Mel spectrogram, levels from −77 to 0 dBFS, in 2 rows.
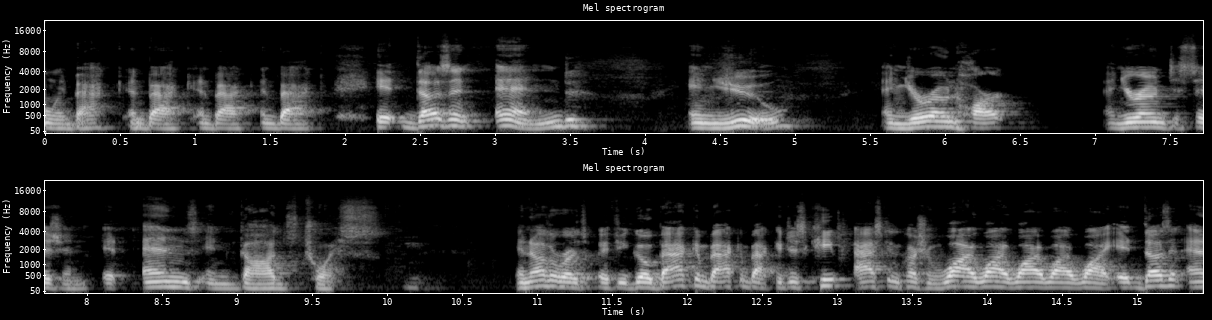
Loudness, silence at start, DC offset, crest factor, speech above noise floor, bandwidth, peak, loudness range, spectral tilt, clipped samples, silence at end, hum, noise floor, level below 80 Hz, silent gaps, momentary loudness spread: -18 LUFS; 0 s; under 0.1%; 18 dB; 53 dB; 12 kHz; 0 dBFS; 4 LU; -6 dB/octave; under 0.1%; 0 s; none; -70 dBFS; -66 dBFS; none; 12 LU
